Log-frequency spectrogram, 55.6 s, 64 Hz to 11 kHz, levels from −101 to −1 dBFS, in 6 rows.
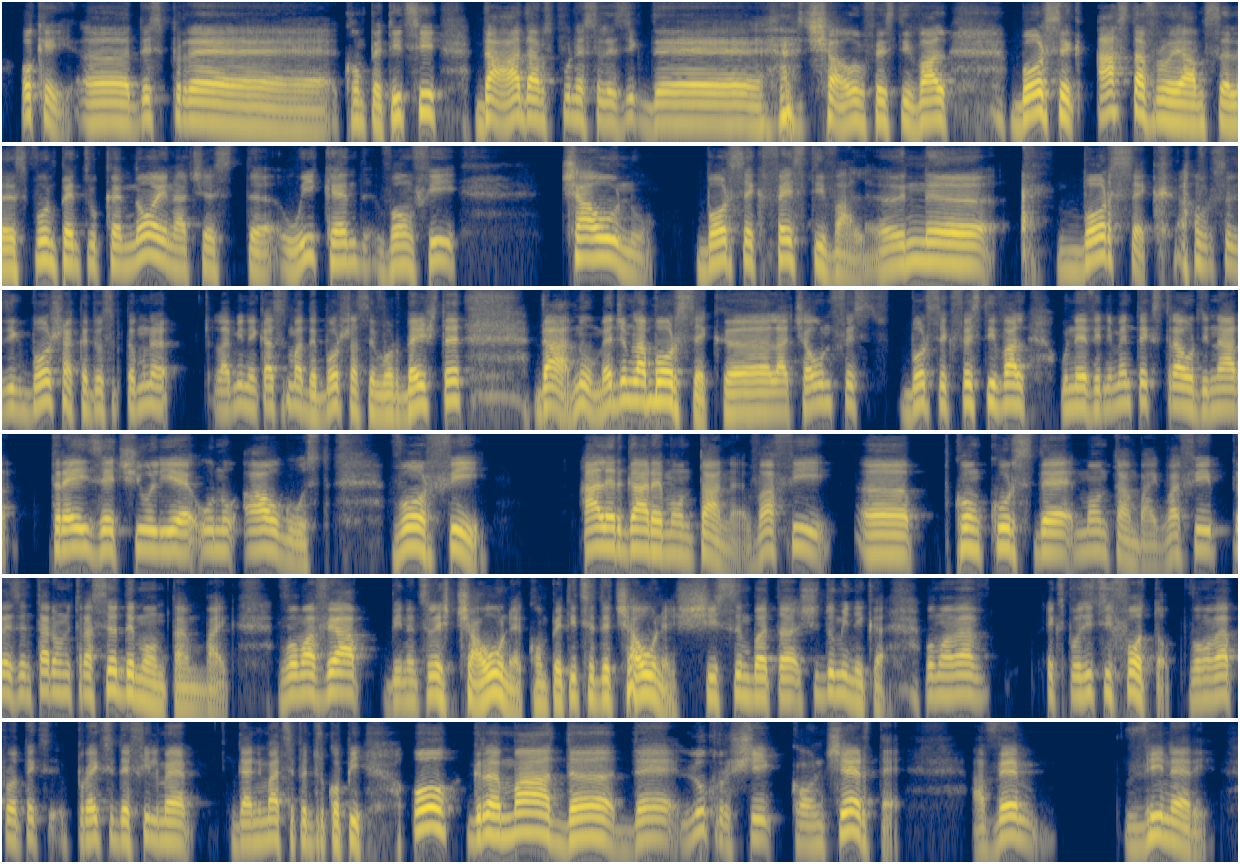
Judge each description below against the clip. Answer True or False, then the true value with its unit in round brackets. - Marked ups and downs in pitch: False (3.8 semitones)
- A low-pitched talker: False (155 Hz)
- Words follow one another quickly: False (125 wpm)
